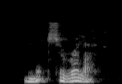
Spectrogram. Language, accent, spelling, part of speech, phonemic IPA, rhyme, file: English, Southern England, mozzarella, noun, /mɒt.səˈɹɛl.ə/, -ɛlə, LL-Q1860 (eng)-mozzarella.wav
- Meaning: 1. Soft Italian or Italian-style cheese made from cow's or buffalo's milk and commonly used as a pizza topping and in salads etc 2. Money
